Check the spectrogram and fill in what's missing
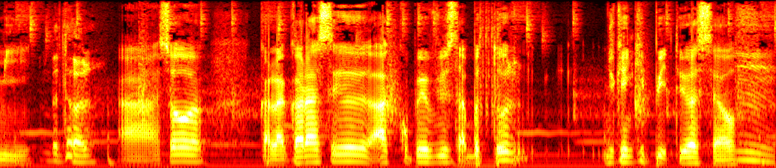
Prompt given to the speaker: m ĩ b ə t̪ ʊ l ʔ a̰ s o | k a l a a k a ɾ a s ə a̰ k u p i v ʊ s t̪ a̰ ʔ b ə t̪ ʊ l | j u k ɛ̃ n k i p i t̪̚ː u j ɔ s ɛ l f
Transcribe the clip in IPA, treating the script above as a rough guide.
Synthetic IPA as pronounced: m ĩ b ə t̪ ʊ l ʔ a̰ s o | k a l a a k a ɾ a s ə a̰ k u p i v u s t̪ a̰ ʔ b ə t̪ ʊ l | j u k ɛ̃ n k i p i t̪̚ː u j ɔ s ɛ l f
